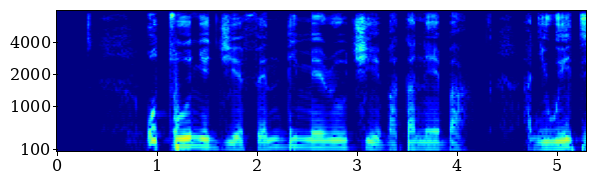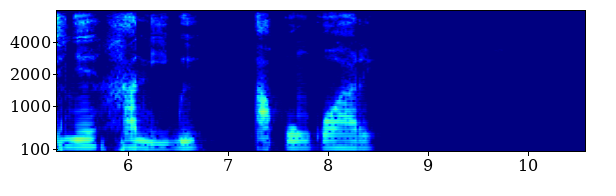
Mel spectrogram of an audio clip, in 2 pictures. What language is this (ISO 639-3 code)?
ibo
